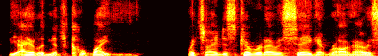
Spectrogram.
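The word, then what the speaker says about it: Kauai: Loui we stayed on Kawaii the island of kawaii which I discovered I was saying it wrong I was saying it Kawai it's Kawaii really I would not have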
